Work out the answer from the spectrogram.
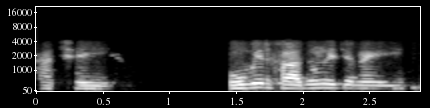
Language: Punjabi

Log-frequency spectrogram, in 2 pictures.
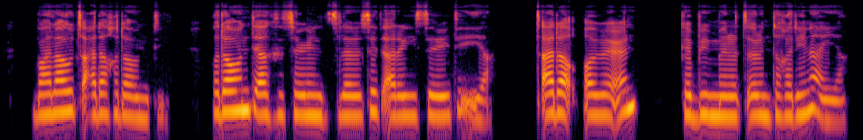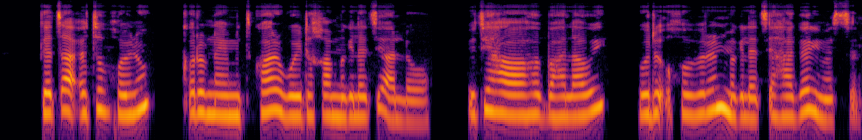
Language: Tigrinya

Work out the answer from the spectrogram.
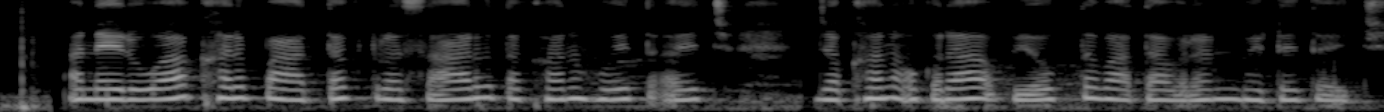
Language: Maithili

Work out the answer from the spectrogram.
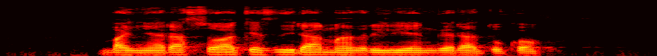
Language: Basque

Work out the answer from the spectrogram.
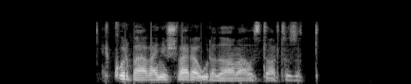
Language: Hungarian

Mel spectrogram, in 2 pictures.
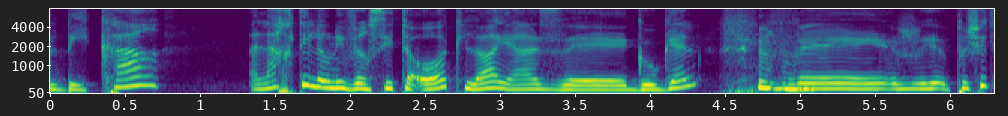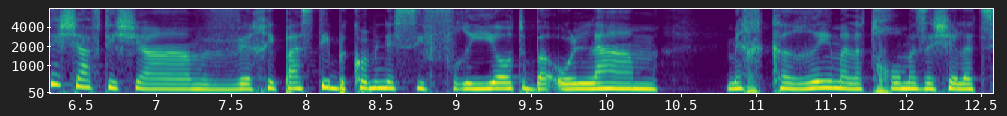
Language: Hebrew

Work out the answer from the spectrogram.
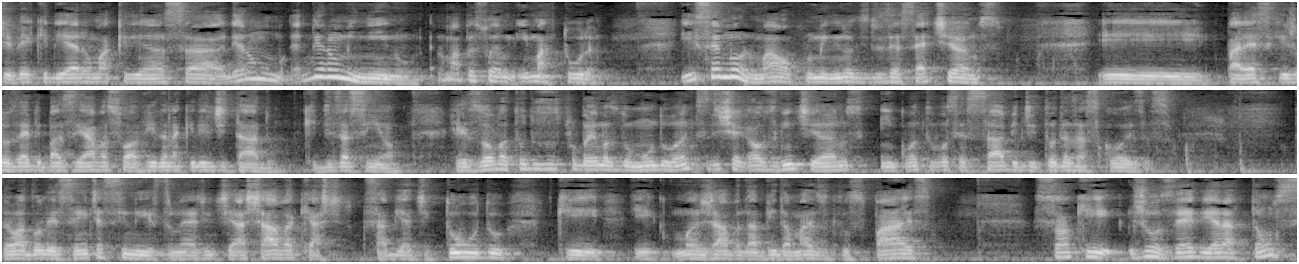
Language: Portuguese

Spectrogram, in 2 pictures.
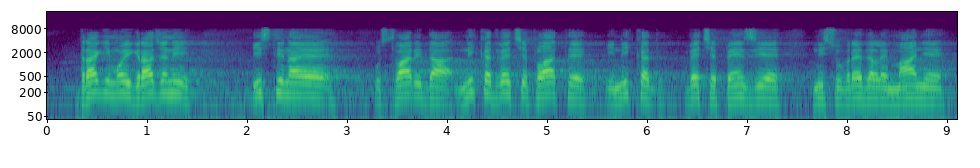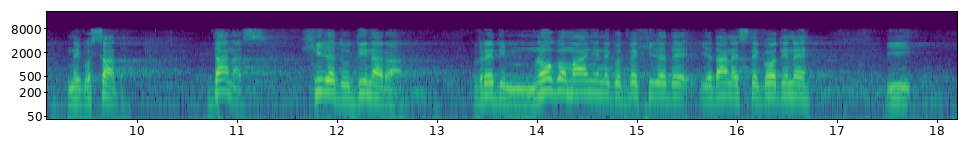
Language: Serbian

